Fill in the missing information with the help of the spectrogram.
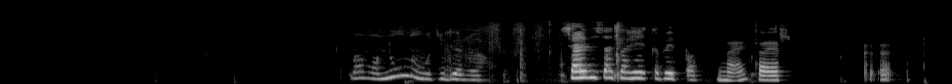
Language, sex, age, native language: Icelandic, male, 9, Icelandic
